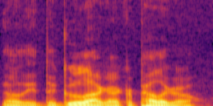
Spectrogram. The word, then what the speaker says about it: Gulag Archipelago: The Gulag Archipelago. Gulag Archipelago. Yeah, I butchered that, but I mean, that example is mind-blowing.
